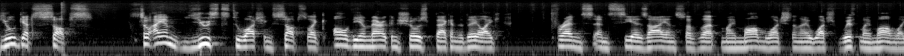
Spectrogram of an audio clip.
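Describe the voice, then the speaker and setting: A man with a Dutch accent, medium pitch, ordinary pitch variation and a moderate pace. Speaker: podcast guest. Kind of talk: casual chat.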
